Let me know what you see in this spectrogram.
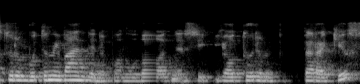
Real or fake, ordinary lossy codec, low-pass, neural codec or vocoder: real; Opus, 24 kbps; 7.2 kHz; none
